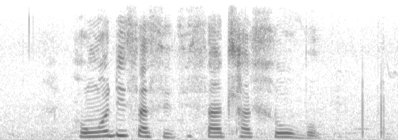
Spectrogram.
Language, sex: Southern Sotho, female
